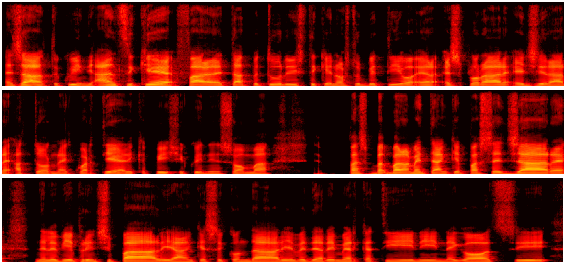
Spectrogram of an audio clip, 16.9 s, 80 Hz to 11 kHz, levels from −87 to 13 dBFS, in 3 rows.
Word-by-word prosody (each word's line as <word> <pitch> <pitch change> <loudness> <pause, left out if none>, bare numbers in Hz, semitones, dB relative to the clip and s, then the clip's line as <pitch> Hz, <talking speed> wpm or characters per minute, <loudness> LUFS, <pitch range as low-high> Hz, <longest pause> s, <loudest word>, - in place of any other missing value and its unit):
Esatto. 115 -3 +4
E 100 - -12
quindi, 135 -2 -3
anziché 155 0 +3
fare 130 -2 +5
le 115 0 +1
tappe 130 -1 -2
turistiche, 150 -1 -5
il 120 - -4
nostro 125 +2 -6
obiettivo 140 0 -3
era 115 -2 -1
esplorare 130 0 +1
e 125 0 -1
girare 120 0 0
attorno 110 0 -6
ai 105 - -7
quartieri, 105 -2 -2
capisci. 110 -2 -8
Quindi 105 -3 -10
insomma 105 0 -5 0.8
pas 120 0 -1
ba 125 +2 0
banalmente 135 +3 +3
anche 130 -3 0
passeggiare 140 +3 +4 0.3
nelle 115 0 -2
vie 125 +1 -1
principali, 125 0 +3
anche 120 0 -2
secondarie, 120 +1 -1
vedere 115 0 -2
i - - -3
mercatini, 115 +1 -4
i - - -7
negozi, 115 0 -3
120 Hz, 130 wpm, -27 LUFS, 115-130 Hz, 0.8 s, fare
